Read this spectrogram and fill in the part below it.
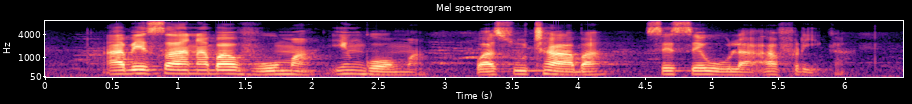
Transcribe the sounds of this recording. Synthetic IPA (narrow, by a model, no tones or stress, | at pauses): aɓɛsanaɓavumaiŋʱɔmawasut͡ʃʰaɓa | sɛsewula̰ʔafriːk̬a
